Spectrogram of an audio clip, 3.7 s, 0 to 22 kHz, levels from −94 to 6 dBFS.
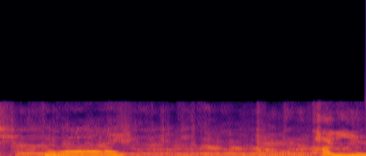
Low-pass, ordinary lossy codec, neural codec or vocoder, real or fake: none; none; codec, 16 kHz, 2 kbps, FreqCodec, smaller model; fake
